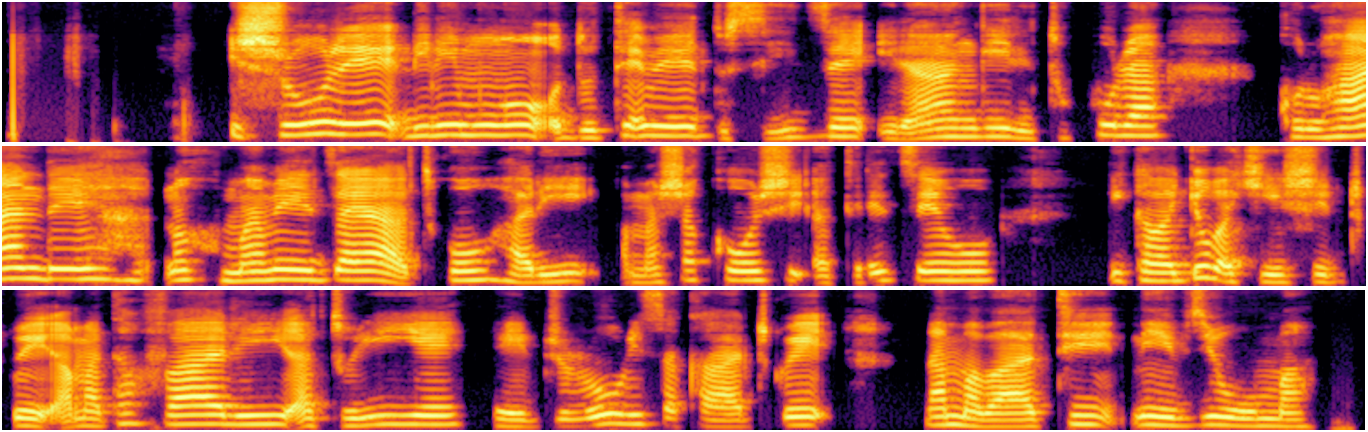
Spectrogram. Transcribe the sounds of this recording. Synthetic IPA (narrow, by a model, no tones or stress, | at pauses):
iʃuːɾe̞ɾiɾimŋo̞ʔdute̞βe̞dusize̞ʔiɾaːŋɡiɾitukuɾa | kuɾuɦaːnde̞nokumame̞ːzajaːtwo̞ɦaɾiamaʃakʰo̞ːʃiʔate̞ɾe̞t͡se̞ho̞ | ɾikaβaɾɟuːβakʰiʃid͡ʒɡwe̞ʔa̰matafaːɾia̰tuɾije̞he̞ːd͡ʒuɾuɾisakad͡ʒɡwe̞ | namaβaːtʰinivjuːma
